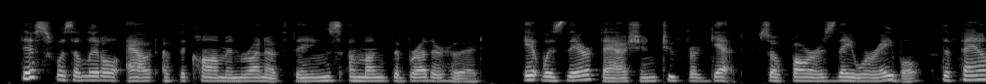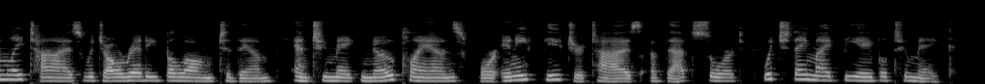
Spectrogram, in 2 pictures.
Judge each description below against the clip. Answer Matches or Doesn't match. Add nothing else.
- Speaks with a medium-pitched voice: Matches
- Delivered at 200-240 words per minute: Doesn't match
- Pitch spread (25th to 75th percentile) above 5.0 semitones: Doesn't match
